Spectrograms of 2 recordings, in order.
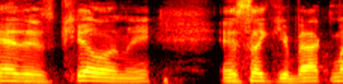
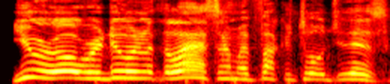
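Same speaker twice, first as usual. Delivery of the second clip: scolding; 11 semitones higher, 4 dB louder than usual. Retold or imitated. Acts out Christ scolding her.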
